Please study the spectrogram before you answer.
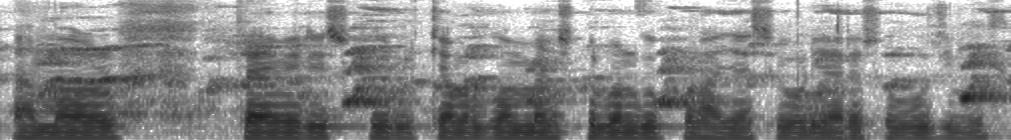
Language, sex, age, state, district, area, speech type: Odia, male, 30-45, Odisha, Bargarh, urban, spontaneous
